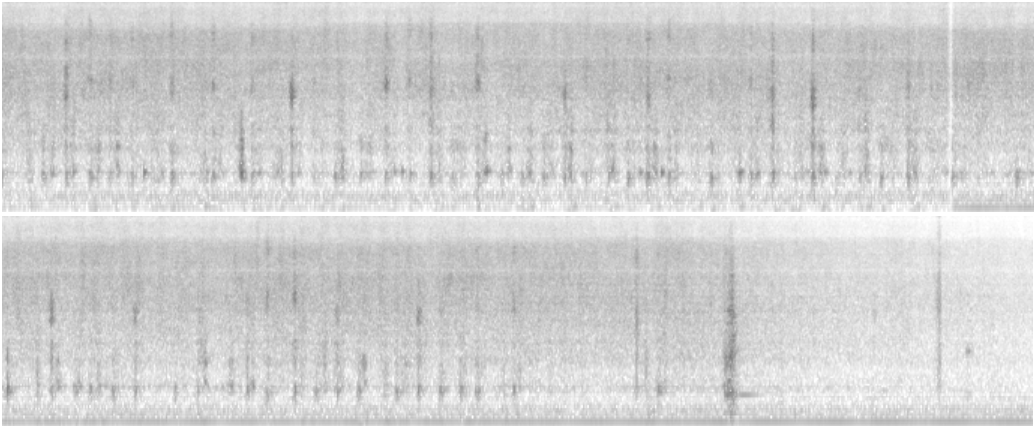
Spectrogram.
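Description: Bacon, onion and broccoli sizzling in butter in a wok, with a wooden spatula clicking and scraping against the pan as it is stirred, and one louder knock near the end. The sizzle grows fainter over the last few seconds.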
